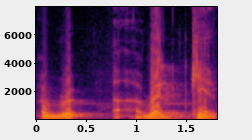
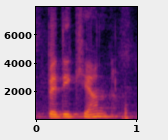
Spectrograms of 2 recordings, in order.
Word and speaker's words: Bedikian: Next up for public comment is Redkin. Redkin? Did I say it right this time or wrong again? It's Bedikian. It's a B.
